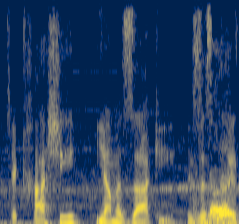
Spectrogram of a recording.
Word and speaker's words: Takashi Yamazaki: This is all thanks to, now I'm not going to butcher this name, Takashi Yamazaki.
